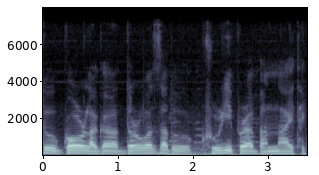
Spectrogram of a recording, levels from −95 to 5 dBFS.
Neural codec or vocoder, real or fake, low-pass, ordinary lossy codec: none; real; 7.2 kHz; none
